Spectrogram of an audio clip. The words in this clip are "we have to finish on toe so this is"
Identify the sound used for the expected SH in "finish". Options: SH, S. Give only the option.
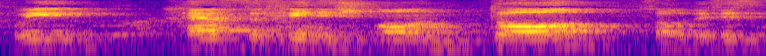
SH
